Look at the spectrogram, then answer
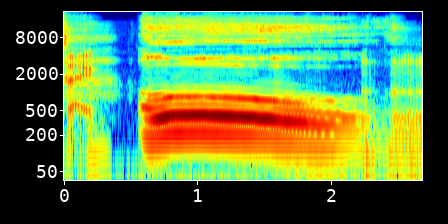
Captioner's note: gasp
